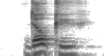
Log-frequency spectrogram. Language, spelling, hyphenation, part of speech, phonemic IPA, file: Dutch, docu, do‧cu, noun, /ˈdoː.ky/, Nl-docu.ogg
- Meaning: clipping of documentaire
